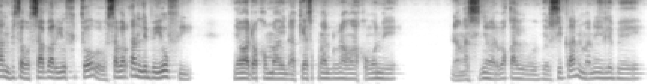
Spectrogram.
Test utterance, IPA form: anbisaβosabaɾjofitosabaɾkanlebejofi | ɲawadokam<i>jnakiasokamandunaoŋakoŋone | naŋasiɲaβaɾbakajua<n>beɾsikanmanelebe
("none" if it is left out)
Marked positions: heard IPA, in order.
a, none

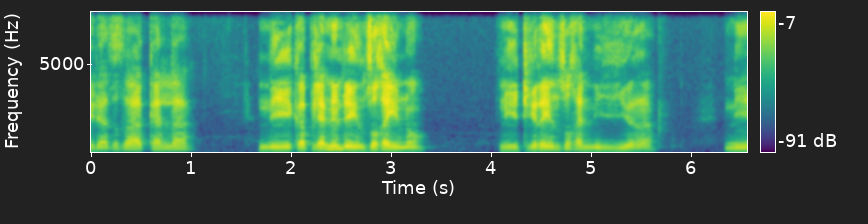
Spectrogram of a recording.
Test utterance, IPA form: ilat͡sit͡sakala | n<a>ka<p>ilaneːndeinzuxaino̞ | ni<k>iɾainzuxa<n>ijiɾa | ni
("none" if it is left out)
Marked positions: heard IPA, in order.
i, p, t, n

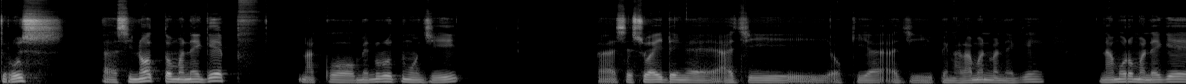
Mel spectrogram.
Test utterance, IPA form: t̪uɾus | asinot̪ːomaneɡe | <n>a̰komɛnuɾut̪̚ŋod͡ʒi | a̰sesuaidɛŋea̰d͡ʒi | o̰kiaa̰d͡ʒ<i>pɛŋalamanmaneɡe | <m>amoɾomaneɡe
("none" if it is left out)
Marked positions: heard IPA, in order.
n, i, n

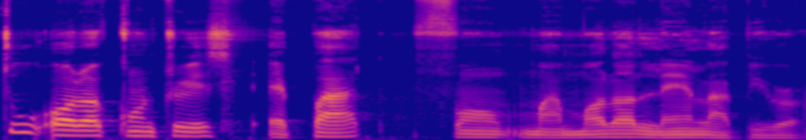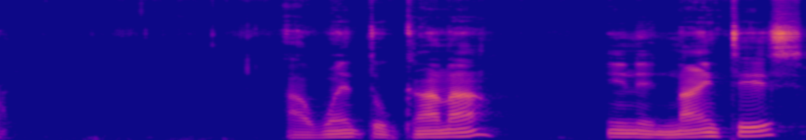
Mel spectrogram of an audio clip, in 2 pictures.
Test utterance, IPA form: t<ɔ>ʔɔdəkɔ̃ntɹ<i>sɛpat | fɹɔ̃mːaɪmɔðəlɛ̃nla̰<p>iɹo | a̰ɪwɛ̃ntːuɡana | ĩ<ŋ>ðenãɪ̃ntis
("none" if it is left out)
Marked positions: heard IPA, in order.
u, i, b, n

